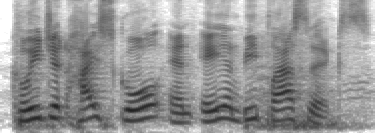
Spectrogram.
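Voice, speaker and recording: A man working as a game announcer, introducing competitors live with projected, drawn-out name calls. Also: sits high, a little hiss or hum.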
